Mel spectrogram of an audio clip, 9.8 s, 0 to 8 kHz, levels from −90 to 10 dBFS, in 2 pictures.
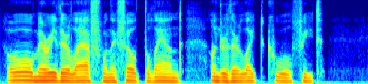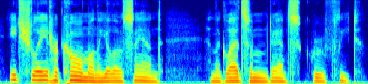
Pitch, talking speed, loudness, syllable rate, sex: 125 Hz, 170 wpm, -16 LUFS, 4.4 syllables/s, male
